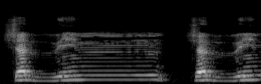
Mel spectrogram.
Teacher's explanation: taking the voice into nose just 2 second, یعنی کہ 2 second کے لیے آواز کو ناک میں چھپانا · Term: غنہ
